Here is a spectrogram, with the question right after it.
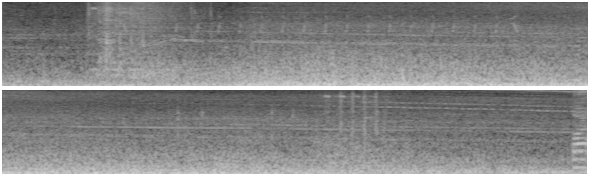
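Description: A collector limpet drone launches from a mining ship in the space game Elite: Dangerous, heard over a low, steady engine rumble, with brief bright mechanical bursts near the start and again near the end.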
